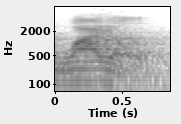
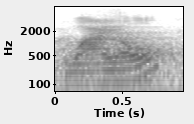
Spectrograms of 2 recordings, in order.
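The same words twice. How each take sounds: Both takes have the same delivery.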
